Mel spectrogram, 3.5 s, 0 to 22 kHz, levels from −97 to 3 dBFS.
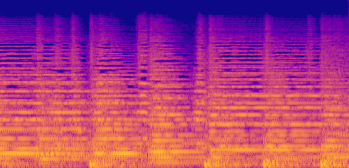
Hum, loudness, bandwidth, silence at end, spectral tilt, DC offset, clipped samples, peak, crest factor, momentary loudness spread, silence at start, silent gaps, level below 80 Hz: none; -16 LUFS; 13 kHz; 0 s; -6 dB/octave; under 0.1%; under 0.1%; -2 dBFS; 14 dB; 3 LU; 0 s; none; -28 dBFS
